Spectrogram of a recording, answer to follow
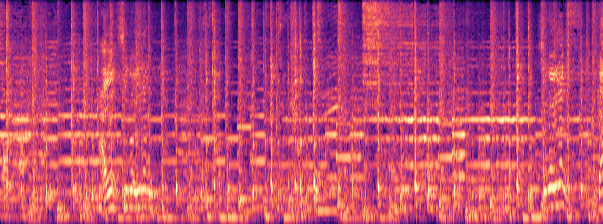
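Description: Traditional East Javanese folk music playing loudly and steadily, with drums and percussion under a bending melody line.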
